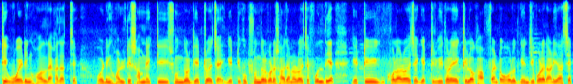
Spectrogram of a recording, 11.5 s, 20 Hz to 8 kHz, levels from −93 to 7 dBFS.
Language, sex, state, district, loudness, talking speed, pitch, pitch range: Bengali, female, West Bengal, North 24 Parganas, -15 LUFS, 215 wpm, 130 Hz, 125-135 Hz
